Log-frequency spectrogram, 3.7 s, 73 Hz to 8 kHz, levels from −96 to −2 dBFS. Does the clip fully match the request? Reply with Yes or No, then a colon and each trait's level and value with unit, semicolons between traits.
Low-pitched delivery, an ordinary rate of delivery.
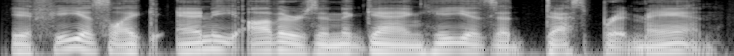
No: low, 100 Hz; fast, 230 wpm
